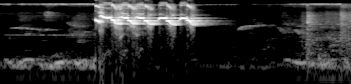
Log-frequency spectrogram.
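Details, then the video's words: Moulting orange-headed thrush kept as a cage bird, still singing in teler style: one quick run of high sharp repeated notes lasting about a second, then faint low background hum. "Anis merah mabung masih teler"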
